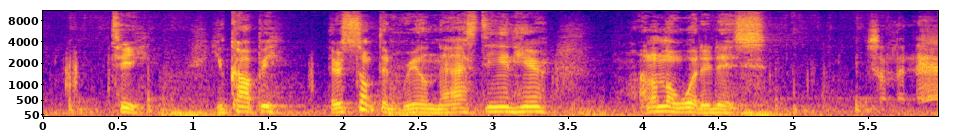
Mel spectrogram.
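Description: A man speaks calmly and quietly.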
